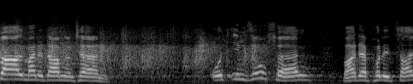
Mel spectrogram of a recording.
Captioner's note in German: Beifall CDU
